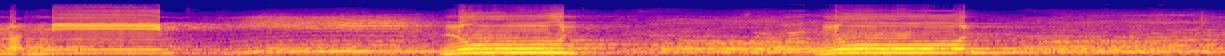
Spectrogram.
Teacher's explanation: دونوں ہونٹوں کے خشک حصے سے ادا ہوتے ہیں۔ میم، یہ خشک حصے جو باہر والے ہیں نا یہ آپس میں لگتے ہیں تو میم میم۔ · زبان کا کنارہ اور دانتوں کی جڑ سے ادا ہوتا ہے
